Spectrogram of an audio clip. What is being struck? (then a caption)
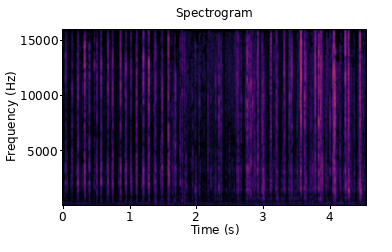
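Plastic desk calculator. Fingertips quickly press and tap the keys of a black plastic desk calculator, then tap the edge of its case. The result is a fast run of short, dry, bright plastic clicks with almost no ring, growing louder and denser toward the end.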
